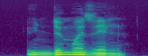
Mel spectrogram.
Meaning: 1. damsel, maiden 2. Miss 3. damselfly
- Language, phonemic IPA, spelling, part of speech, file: French, /də.mwa.zɛl/, demoiselle, noun, Fr-demoiselle.ogg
